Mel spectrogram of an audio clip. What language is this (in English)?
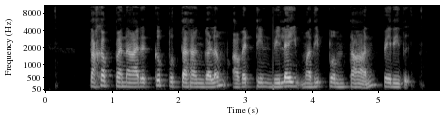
Tamil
